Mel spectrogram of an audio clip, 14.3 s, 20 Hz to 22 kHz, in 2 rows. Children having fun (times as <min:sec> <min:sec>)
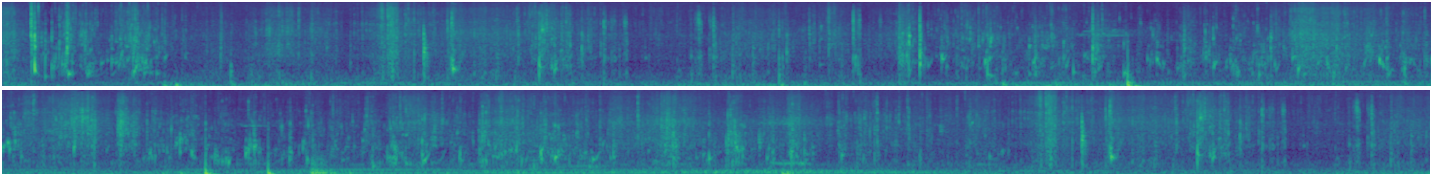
0:04.0 0:14.0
